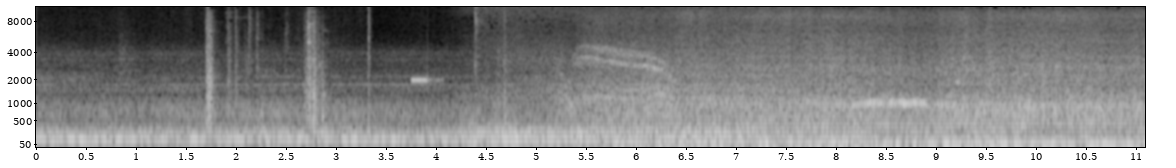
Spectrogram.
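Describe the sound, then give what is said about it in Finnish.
A moving freight train rumbles and rattles steadily on the rails, with sharp metallic clanks early on and a faint squeal partway through, loud and continuous with no talking. “Menosuunnan päädyssä vilkaisen ikkunoista edessä nytkyvää tavaravaunua.”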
